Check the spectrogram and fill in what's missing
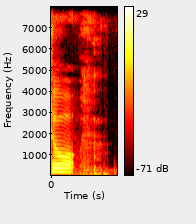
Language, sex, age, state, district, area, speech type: Bodo, female, 60+, Assam, Kokrajhar, rural, read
